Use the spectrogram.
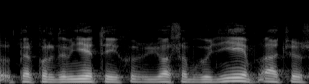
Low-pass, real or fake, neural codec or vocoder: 7.2 kHz; real; none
